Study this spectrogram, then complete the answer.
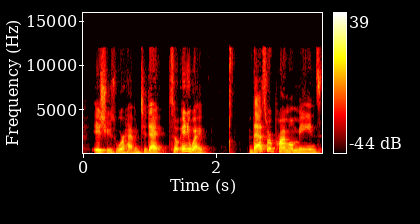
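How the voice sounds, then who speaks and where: A woman talks fairly quickly at a medium pitch, varying it in an ordinary way. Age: 60s. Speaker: health coach. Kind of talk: interview. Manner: halting, many fillers.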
